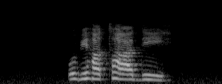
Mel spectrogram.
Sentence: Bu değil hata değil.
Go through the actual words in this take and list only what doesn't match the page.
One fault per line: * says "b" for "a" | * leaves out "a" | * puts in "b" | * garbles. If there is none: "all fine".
* says "bir" for "değil"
